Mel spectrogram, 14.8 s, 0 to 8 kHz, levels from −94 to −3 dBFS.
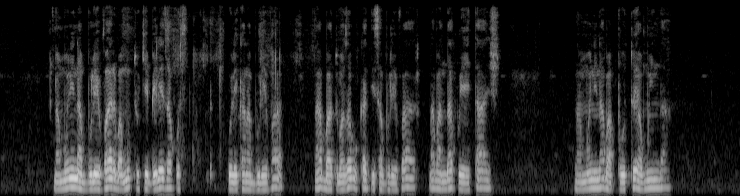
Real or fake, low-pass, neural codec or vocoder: real; 7.2 kHz; none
